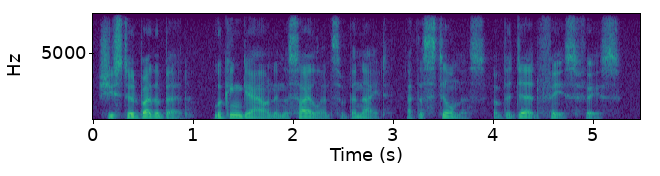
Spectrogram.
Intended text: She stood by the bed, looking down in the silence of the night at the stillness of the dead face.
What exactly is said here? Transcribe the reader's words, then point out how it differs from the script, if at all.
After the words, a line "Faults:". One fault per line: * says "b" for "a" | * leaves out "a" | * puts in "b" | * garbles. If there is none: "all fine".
She stood by the bed, looking down in the silence of the night at the stillness of the dead face face.
Faults:
* puts in "face"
